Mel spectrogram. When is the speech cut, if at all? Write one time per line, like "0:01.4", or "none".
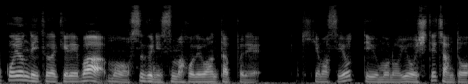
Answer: none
